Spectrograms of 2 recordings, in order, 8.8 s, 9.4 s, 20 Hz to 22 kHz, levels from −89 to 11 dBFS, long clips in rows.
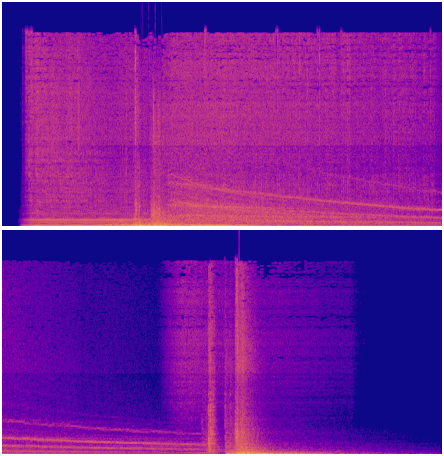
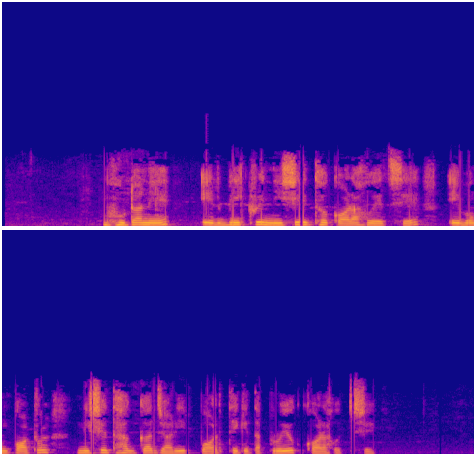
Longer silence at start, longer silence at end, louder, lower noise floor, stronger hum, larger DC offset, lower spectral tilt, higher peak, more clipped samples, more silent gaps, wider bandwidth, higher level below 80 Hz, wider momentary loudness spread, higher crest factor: second, 0.2 s vs 1 s; about the same, 1.1 s vs 1 s; about the same, -17 LUFS vs -16 LUFS; second, -58 dBFS vs -64 dBFS; neither; neither; first, -5.5 dB/octave vs -4 dB/octave; about the same, 0 dBFS vs 0 dBFS; neither; neither; first, over 20 kHz vs 7.8 kHz; first, -20 dBFS vs -48 dBFS; first, 22 LU vs 10 LU; about the same, 16 dB vs 16 dB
